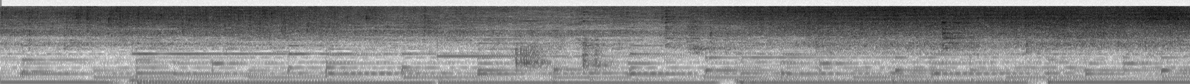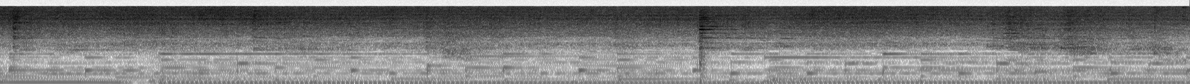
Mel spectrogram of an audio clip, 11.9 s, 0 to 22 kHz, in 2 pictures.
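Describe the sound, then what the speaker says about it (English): Three sliced medium onions fry in a pan for an Old Delhi style mutton biryani, a steady close sizzle with occasional stirring scrapes and no talking. "now we need to add 3 medium-sized onions sliced. And we have to fry them till they are golden brown in color."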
